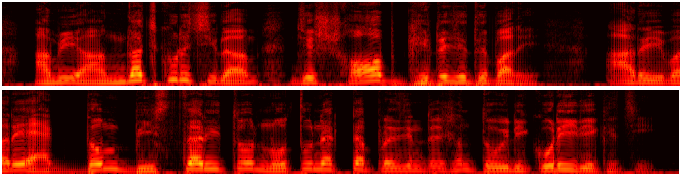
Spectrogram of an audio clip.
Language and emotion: Bengali, happy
